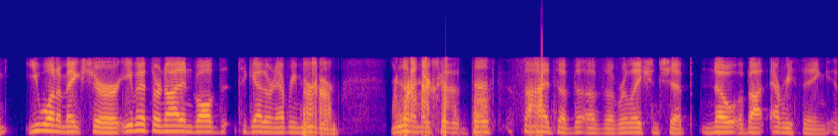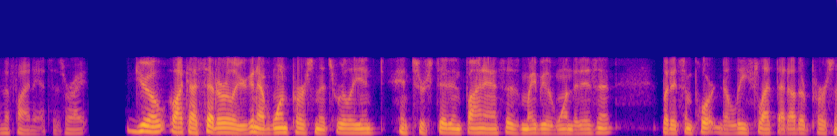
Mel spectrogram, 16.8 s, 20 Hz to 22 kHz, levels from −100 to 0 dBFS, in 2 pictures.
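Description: A speech recording over a telephone-band line, roughly 150 Hz to 3.6 kHz, with the light coding texture of G.726 ADPCM at a rate that fits 32 kbit/s. From 3.00 to 5.43 s the speech is buried under harsh, grinding distortion. That is a codec payload misread: the decoder unpacks each G.726 code word with its bits in the wrong order, so every sample's difference value is wrong and the adaptive prediction is thrown off until the packing matches again.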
